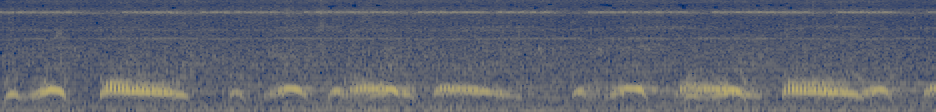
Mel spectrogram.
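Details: Spotted dove, a wild local bird with a medium voice, calling while being lured by a trapper at Libaas, Indonesia; soft hollow coos come in rapid runs of short rounded notes and longer falling coos, almost continuous.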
